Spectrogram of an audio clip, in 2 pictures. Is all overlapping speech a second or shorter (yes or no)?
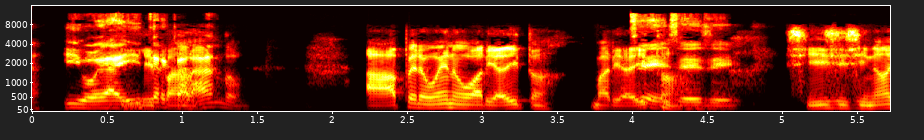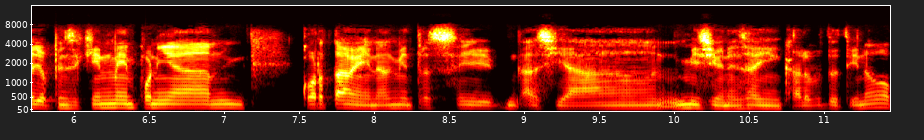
yes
